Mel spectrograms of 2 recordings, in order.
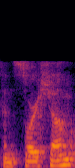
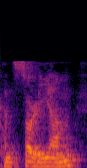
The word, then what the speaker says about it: consortium: And thus the name Consortium, which I've looked up in the dictionary, and there's two pronunciations, Consortium or Consortium, and they're both correct.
